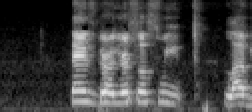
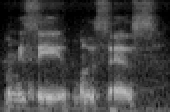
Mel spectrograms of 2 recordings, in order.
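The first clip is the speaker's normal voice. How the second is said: whispered aside; 12 dB quieter than usual. Real, not acted. Streamer whispering to herself while checking the chat. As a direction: whisper it to yourself, much softer.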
